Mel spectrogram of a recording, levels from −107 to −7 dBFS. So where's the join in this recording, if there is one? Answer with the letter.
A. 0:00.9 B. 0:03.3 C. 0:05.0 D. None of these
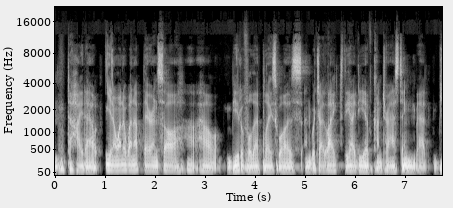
A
